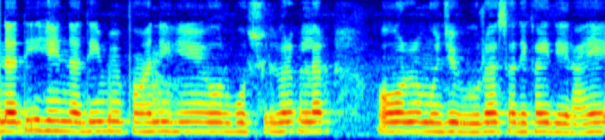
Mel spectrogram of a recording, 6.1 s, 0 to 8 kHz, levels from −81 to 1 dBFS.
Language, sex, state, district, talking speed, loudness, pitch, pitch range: Hindi, female, Bihar, West Champaran, 180 wpm, -17 LUFS, 200 Hz, 195-200 Hz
